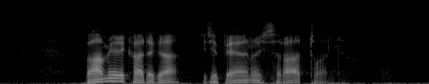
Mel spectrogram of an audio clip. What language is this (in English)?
Amharic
